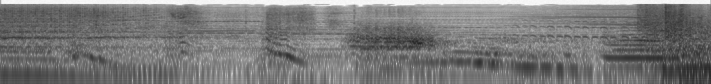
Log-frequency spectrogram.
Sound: panting

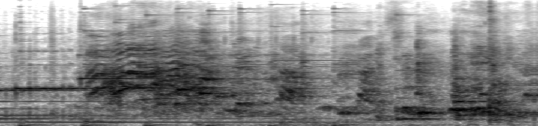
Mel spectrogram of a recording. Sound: children chattering

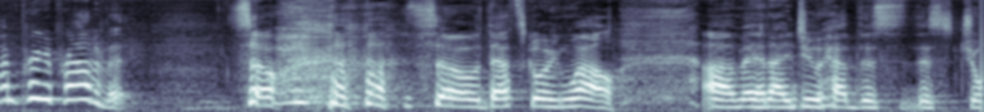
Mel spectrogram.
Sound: laughs

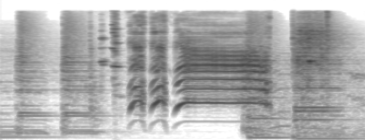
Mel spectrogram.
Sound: laughing

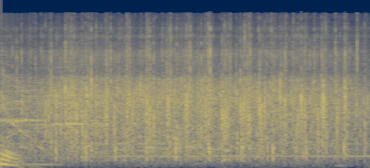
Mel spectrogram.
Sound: cheers and applause

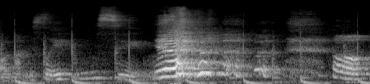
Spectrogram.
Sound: Cassey laughing

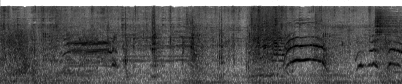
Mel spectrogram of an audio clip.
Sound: screaming

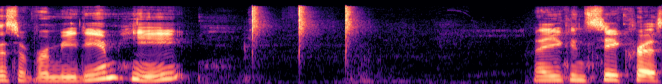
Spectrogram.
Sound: burner igniter clicks

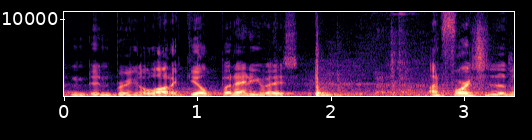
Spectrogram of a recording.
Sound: laughter

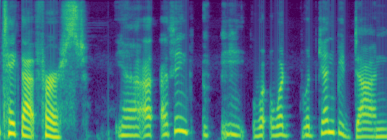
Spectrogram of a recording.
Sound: clears throat

